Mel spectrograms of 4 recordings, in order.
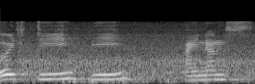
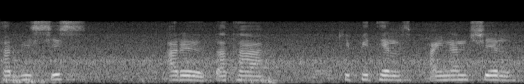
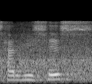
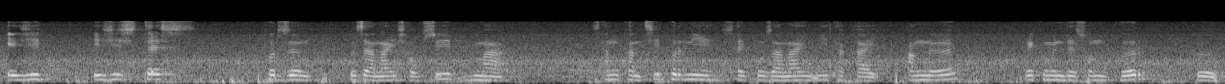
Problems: constant background noise, low volume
